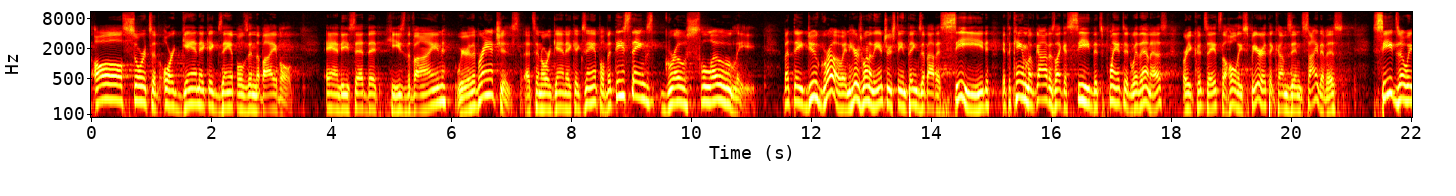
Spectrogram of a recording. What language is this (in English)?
English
